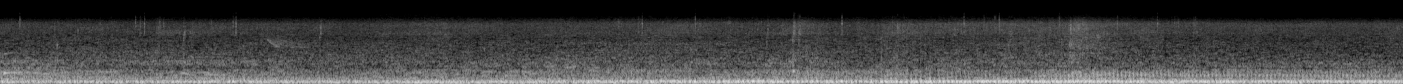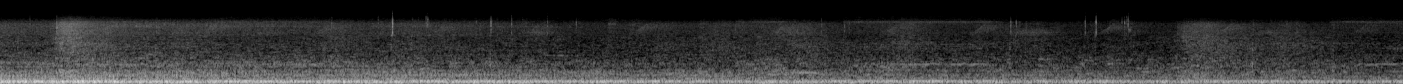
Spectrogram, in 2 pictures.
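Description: A loud, steady low rumble, like a running motor, that swells a little partway through and then slowly fades, with a few faint clicks.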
